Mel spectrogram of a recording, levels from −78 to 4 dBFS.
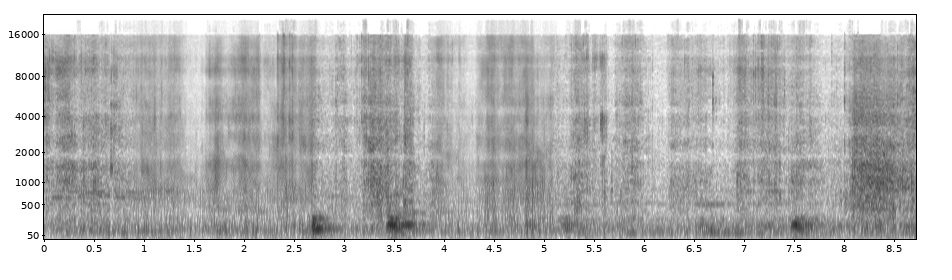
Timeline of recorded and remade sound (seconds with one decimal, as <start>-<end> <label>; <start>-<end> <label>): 0.0-0.9 recorded; 0.9-2.7 remade; 2.7-3.9 recorded; 3.9-5.1 remade; 5.1-8.7 recorded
